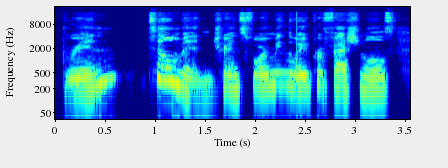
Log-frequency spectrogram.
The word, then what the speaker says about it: Brynne: get brining br how do you pronounce your name and it's bryn tillman so i learned from a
